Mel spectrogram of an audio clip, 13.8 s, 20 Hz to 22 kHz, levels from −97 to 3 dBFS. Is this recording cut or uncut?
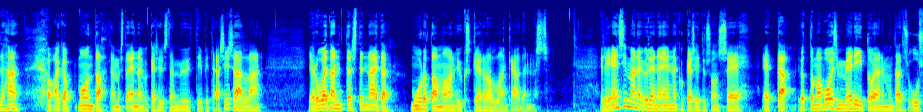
cut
